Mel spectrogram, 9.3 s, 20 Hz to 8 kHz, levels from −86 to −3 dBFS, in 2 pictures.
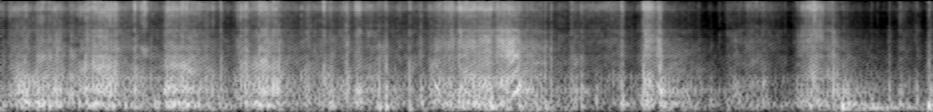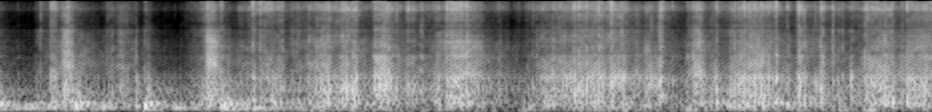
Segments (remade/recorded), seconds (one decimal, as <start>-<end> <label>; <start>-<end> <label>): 0.0-9.3 remade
